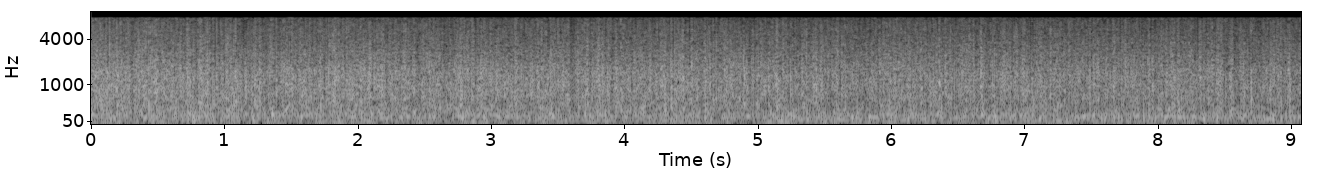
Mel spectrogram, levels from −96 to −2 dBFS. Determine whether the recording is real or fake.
fake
